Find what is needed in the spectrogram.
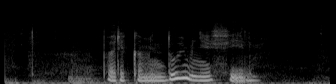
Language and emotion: Russian, neutral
